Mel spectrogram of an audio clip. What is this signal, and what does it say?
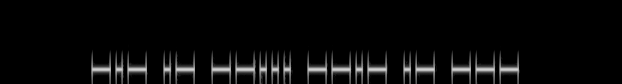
Morse code, heard as a keyed tone, about 20 wpm, 700 Hz. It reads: KA7QAO
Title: USA Call Signs Repeated 2x 20wpm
